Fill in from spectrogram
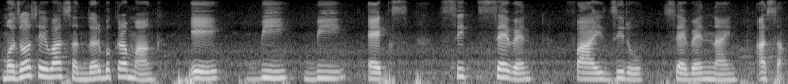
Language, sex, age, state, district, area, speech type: Goan Konkani, female, 18-30, Goa, Salcete, urban, read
